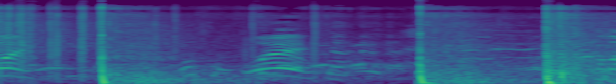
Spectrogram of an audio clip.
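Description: Firecrackers go off in Changal village, Punjab, to celebrate an AAP election win: three sharp, loud bangs at irregular intervals, with people talking nearby between them.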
